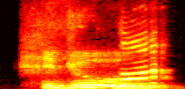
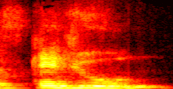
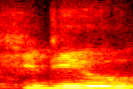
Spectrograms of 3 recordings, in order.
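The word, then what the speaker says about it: schedule: কুল school সকুই সিজুল শোন এটা দুইটা দুইটা উচ্চারণ আছে একটা সিজুল অথবা স্কেজুল সিজুল স্কেজুল ঠিক আছে নট সিডিউল আমরা বলি সিডিউল ভুল বলি স্কেজুল সিজুল খিজুর শিশু খিজু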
